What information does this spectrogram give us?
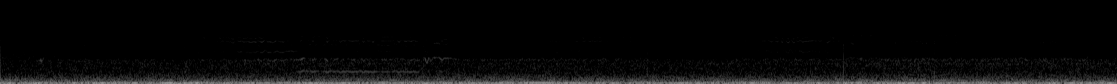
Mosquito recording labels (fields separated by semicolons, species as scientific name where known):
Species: mosquito; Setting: cup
